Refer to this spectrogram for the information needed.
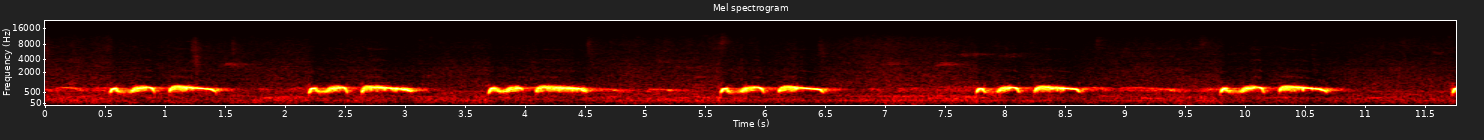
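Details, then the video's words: Spotted dove cooing in the hạp bổi style, played to stimulate other doves to coo: grouped mellow, hollow coos in short phrases of two or three notes, repeated steadily every couple of seconds with brief gaps between phrases. "Tiếng Cu Gáy GIỌNG HẠP BỔI SÁT BỔI"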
